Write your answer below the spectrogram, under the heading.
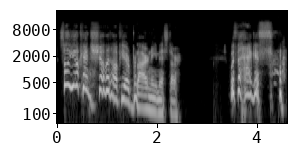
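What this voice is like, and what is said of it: Exaggerated fake Irish accent. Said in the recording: “Irish accent sounds more like a Welsh cat that's trying to learn how to speak ... the fake Irish ... just as terrible and just as exaggerated”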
